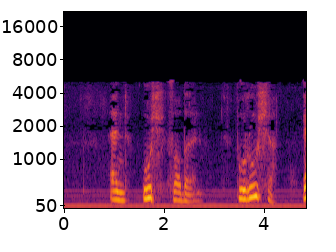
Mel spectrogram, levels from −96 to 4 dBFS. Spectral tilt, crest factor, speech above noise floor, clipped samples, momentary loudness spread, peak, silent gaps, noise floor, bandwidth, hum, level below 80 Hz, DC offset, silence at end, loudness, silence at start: -9.5 dB/octave; 18 dB; 23 dB; under 0.1%; 20 LU; -4 dBFS; none; -42 dBFS; 5.4 kHz; none; -42 dBFS; under 0.1%; 0 s; -20 LUFS; 0.05 s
